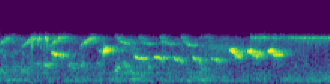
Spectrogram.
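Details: Canary song fragment: short whistled chirps and slurred notes in an uneven run, with a cluster of three bright, quick notes toward the end.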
